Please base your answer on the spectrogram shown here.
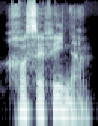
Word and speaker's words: Josefina: Me llamo Josefina. Me llamo Josefina. So you can see this H is pronounced a bit like with a bit of a flame on the back of the throat, I would like to call it.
